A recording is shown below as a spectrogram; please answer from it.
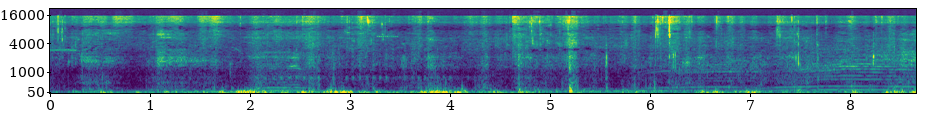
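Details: Cattle out to pasture, lowing faintly in the distance: a few low, drawn-out moos from about 2 s and again near 6 to 8 s, over steady wind rumble and outdoor noise.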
